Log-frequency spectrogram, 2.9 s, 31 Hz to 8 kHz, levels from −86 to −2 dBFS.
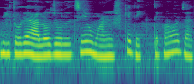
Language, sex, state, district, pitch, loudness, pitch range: Bengali, female, West Bengal, North 24 Parganas, 220 Hz, -15 LUFS, 210-240 Hz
